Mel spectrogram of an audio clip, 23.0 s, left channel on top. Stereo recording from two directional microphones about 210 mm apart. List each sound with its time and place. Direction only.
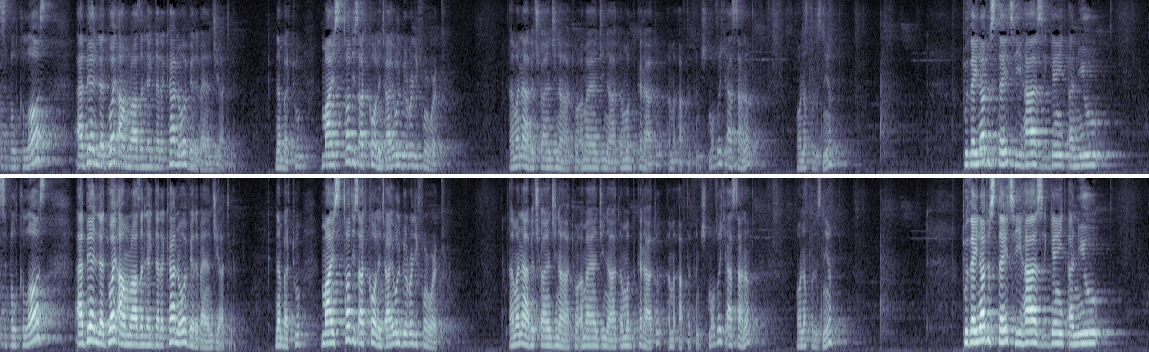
0.0 s speech: 45° right (ahead or behind)
10.1 s speech: 50° right (ahead or behind)
19.2 s speech: 50° right (ahead or behind)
